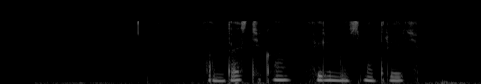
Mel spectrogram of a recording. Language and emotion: Russian, neutral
